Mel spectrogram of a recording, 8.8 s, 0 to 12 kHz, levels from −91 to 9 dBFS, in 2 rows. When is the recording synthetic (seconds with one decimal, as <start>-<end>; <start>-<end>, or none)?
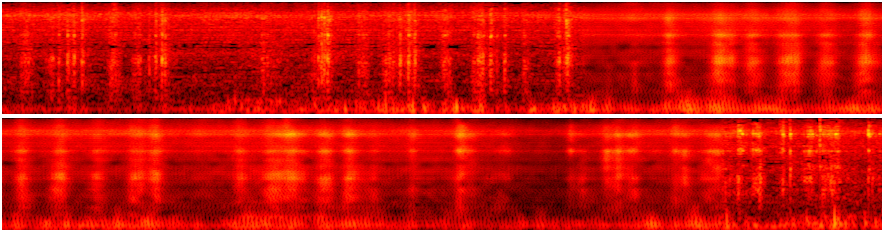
2.9-8.0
